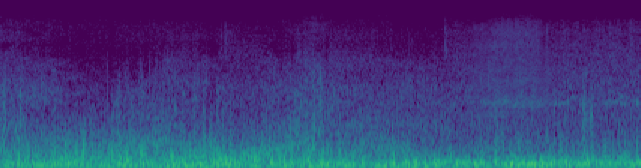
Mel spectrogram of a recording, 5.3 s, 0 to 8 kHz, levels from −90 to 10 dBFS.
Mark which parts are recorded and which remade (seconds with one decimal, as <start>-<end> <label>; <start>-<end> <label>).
0.0-3.9 recorded; 3.9-4.6 remade; 4.6-5.3 recorded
